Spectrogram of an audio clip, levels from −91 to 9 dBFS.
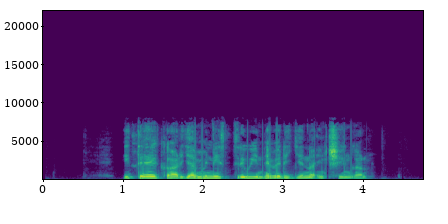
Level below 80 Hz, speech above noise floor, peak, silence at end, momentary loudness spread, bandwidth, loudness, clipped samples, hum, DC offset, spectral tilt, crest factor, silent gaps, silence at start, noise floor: -48 dBFS; 57 dB; -2 dBFS; 0.75 s; 13 LU; 7.6 kHz; -15 LUFS; under 0.1%; none; under 0.1%; -5.5 dB/octave; 14 dB; none; 1 s; -71 dBFS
